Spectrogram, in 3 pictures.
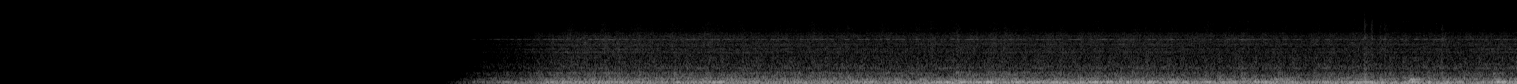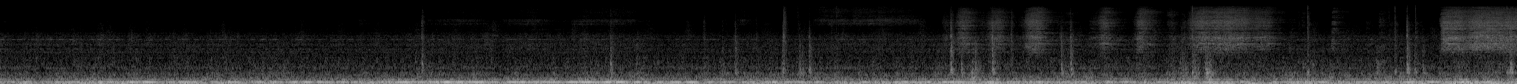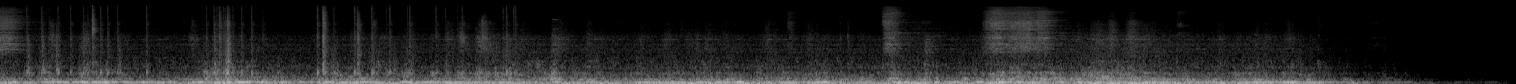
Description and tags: talgo lusitaria
This is an inner recording of Talgo Madrid-Lisbon. It was at night. It is a train Talgo (serie 4), "gran clase" individual room. This recording was made with a Mini Disk HMDI with independent stereo microphone and slightly altered in the PC. (Sorry, the correct name of this file is Lusinia espress)
train, express, talgo, travel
